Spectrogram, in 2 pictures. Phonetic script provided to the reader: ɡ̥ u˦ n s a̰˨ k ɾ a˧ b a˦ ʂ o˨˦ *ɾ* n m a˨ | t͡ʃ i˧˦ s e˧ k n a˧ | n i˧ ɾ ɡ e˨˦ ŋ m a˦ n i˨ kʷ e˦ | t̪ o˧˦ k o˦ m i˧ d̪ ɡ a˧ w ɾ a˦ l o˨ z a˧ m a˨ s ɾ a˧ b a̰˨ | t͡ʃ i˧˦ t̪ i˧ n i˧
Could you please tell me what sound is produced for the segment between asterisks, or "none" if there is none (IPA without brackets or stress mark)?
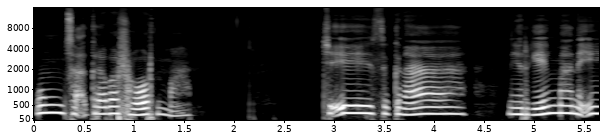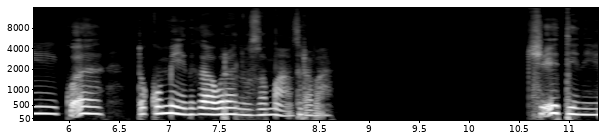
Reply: ɾ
